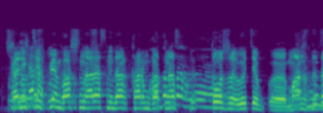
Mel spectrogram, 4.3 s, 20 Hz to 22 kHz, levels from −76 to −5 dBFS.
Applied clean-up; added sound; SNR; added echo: none; none; none; none.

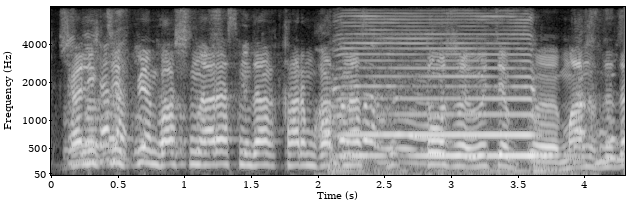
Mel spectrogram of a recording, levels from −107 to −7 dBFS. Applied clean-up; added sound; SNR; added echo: none; Bowed string instrument; -1 dB; none.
